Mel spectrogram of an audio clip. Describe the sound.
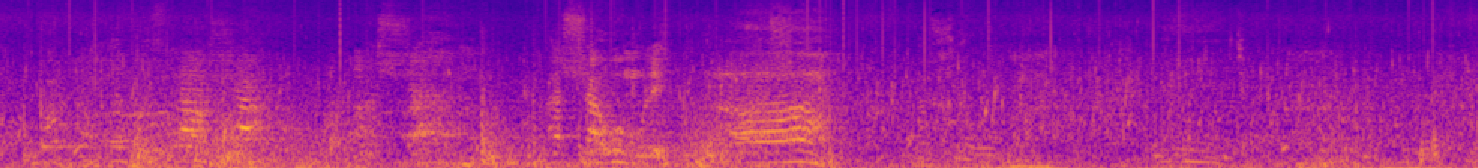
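A small boat is rowed quickly through water toward a man in the water, with continuous splashing and sloshing, wind rushing across the microphone, and voices calling out briefly over the noise.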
